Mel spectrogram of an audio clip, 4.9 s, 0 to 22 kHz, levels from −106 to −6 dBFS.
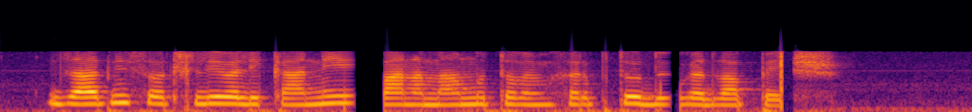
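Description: At 1.72 s, right after "so odšli velikani", there's packet loss with pitch repetition. About 200 ms of the stream goes missing, which fits ten 20 ms packets. The receiver covers the hole by looping the last pitch period, so you hear a held, buzzy tail that fades out, then a gap before the speech cross-fades back in on "na mamutovem hrbtu". The same fault returns at 3.30 s, just after "na mamutovem hrbtu", this time a 100 ms loss. It's a shorter patch of that droning repeated cycle, fading before the audio picks up again.

Then at 3.86 s there's a wireless microphone squelch dropout. The FM radio link weakens, hiss swells briefly, and the receiver's squelch slams the output shut for about 63 ms. That leaves a small hole of near silence before the signal returns at around 3.98 s. All of this rides on a G.711 A-law telephone path, so the whole clip is capped at 4 kHz.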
